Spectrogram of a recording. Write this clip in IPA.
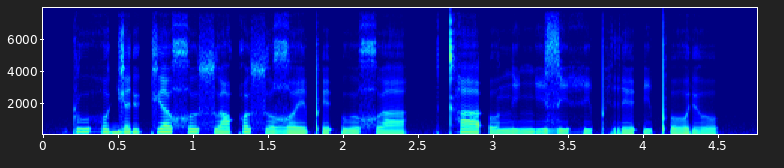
ʈuhoɡʲaɾʲu kʲaχʷɛ sʷaqʷɪsʷɪ ʁʷepʼɪ ʔuχʷa | kʰaʔoni ŋizihi pʰrɪʔi pʼoɾʲo

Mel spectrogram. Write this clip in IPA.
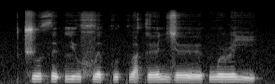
t͡ʃuθɨʔlʲuxʷɛkʷ ɨkʷɑkø nzø | wuɭi

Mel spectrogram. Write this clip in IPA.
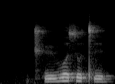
t͡ʃʼʉβosutʼɨ

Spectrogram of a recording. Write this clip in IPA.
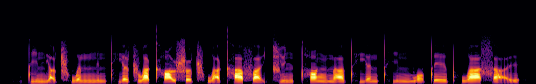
t̪i˥n̪jä̰˨˩ʈ͡ʂʰwə˥n n̪i˧˥nt̪ʰjɛ˥˩ʈ͡ʂwä˥kʰɑ˧˥ʊ̯ ʂɤ˥˩ʈ͡ʂʰwä̰˨˩kʰä˥fa̰˨˩ɪ̯ t͡ɕy˥˧n t̪ʰɑ˥˩ŋn̪ä˧˥ t̪ʰjɛ˥˧nt̪ʰi˥˩nn̪wɔ˧˥t̪e˥ɪ̯ pʰwä˥sa̰˨˩˦ɪ̯

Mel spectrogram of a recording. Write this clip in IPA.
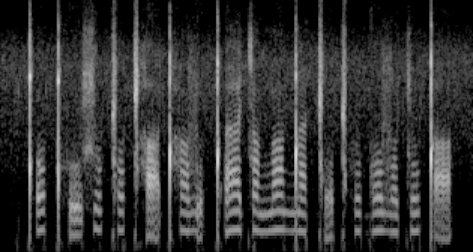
ǃʼoǃʰṵɕu ǁoǁʰa̰ǃʰʌ vṵǃʼæcʌ ŋʌ ŋ͡ǃæɡ͡ǁo̰ǁʰu ɡo vocuǃa̰

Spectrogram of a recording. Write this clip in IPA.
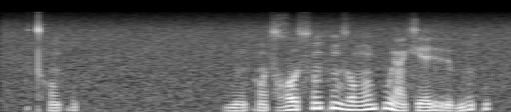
tʰõ˩kʷ | bẽ˩kõ˩sʁu˥˩ sũ˥kʷnzo˧ŋɒ˥kʷ jæ̃˩xʲæ˩˥rʲo˩ bĩ˥kʷ

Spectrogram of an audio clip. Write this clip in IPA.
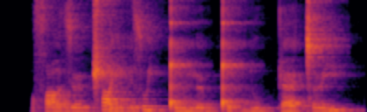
sˤɑjzøǁɑ jisuj ǃu n̪øpǃup ʎup ʈæǀøj

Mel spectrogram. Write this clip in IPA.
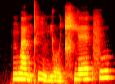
n̪wa˥˧nt̪ʰi˥˩ n̪jo˨˩ʊ̯ t͡ɕʰjɛ˥ | fu˥

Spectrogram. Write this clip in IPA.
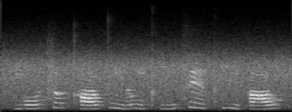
jo˧˥ʊ̯t͡sɤ˥ kʰɑ˧˥ʊ̯ t̪ʊ˥˧ŋɻɤ˥˩ŋ t̪ʰi˧˥ŋt͡se˥˧ɪ̯ t̪ʰi˥˩ŋkɑ˧˥ʊ̯

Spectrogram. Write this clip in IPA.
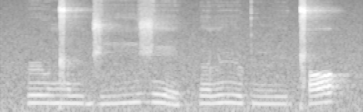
ɹuŋ͡ǁʉː d͡ʒiː ʒe | ɵlʉːʈmːyːǁɔ

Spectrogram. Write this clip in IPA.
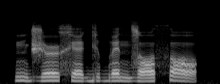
nd͡ʒə˞xɛɡɪbɛ nzɔθɔ

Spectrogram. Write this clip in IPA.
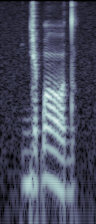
ɟɛɓɔd

